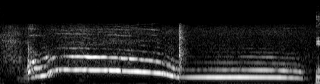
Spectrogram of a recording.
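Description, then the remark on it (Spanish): A girl's voice imitates a wolf howl: two long, sustained wavering tones, the first rising and holding high, then dropping to a lower held note before fading, loud. “Y luego sigue con los más difíciles, el búho, el águila, el lobo”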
